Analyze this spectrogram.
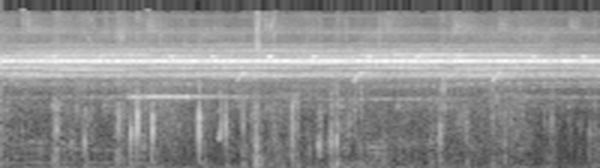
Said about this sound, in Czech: A tohle, to, co slyšíte, takový to trrr, Tohle, trr, to je taková velká zelená kobylka. Aha. To je jak zvonek jako opravdu na dveřích. Trr.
